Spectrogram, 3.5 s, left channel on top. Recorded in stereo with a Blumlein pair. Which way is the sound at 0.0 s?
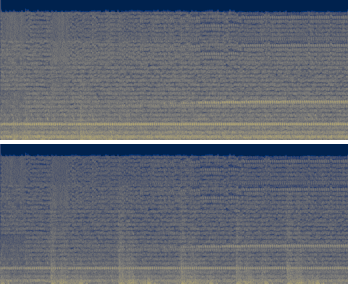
25° left.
